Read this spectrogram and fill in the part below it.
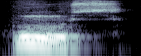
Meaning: hummus
- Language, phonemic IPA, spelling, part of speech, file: French, /u.mus/, houmous, noun, Fr-houmous.ogg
